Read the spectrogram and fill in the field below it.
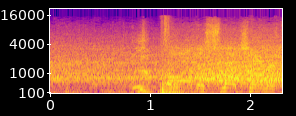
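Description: A stick strikes a wrestler with a sharp crack.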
